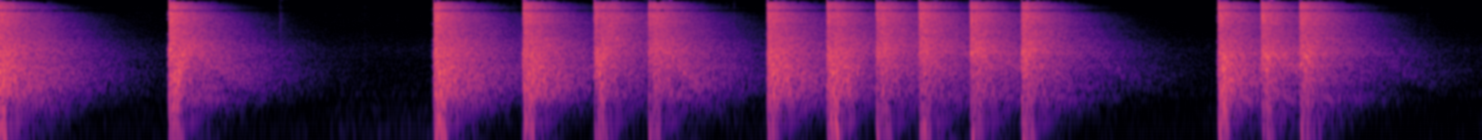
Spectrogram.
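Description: Gunshots at a shooting range: about fifteen single shots, two spaced well apart, then a quicker string of ten and a closing group of three, each trailing off in a long echo.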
